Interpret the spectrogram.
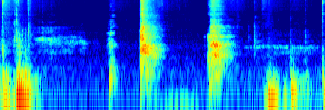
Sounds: Sneeze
